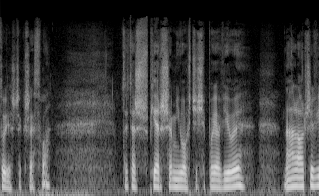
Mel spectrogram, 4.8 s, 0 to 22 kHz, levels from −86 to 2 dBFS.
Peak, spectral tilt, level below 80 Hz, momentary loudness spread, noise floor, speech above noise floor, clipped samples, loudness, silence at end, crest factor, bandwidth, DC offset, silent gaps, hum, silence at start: -2 dBFS; -5.5 dB/octave; -46 dBFS; 21 LU; -40 dBFS; 21 dB; under 0.1%; -19 LUFS; 0 s; 18 dB; 15.5 kHz; under 0.1%; none; none; 0 s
